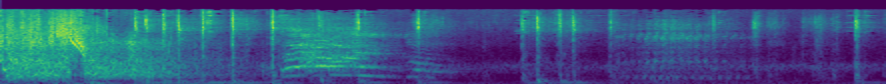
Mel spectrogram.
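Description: A single loud gunshot fired by Hook cracks out and rings off, followed by a horse whinnying and a scatter of sharp clatters and hoof-like knocks.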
